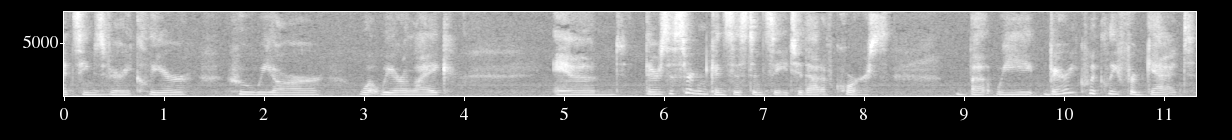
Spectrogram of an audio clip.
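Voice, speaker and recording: A soft-spoken, somewhat breathy woman at a medium pitch, with a dark, mellow tone, fairly even intonation, a fairly slow pace and long, frequent pauses. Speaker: ASMR and astrology video creator. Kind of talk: ASMR soft-spoken talk and book reading.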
